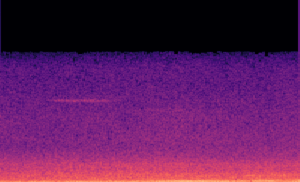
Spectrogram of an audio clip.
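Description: Low rumble of a motor vehicle engine running, with a low hum coming in and growing a little louder in the second half.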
